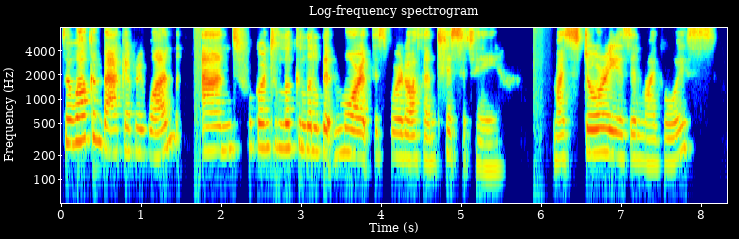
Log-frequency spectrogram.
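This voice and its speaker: A woman with an American accent leading an interactive workshop over a video call, speaking in a measured way and slowing down to stress key words. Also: medium pitch, pushed and bright. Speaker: workshop leader.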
